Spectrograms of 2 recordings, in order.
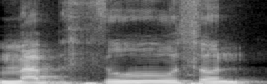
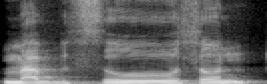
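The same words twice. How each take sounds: First: The middle consonant sounds like a soft th. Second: The same.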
